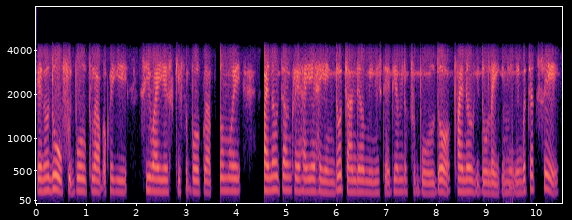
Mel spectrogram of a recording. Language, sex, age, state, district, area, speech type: Manipuri, female, 30-45, Manipur, Chandel, rural, conversation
